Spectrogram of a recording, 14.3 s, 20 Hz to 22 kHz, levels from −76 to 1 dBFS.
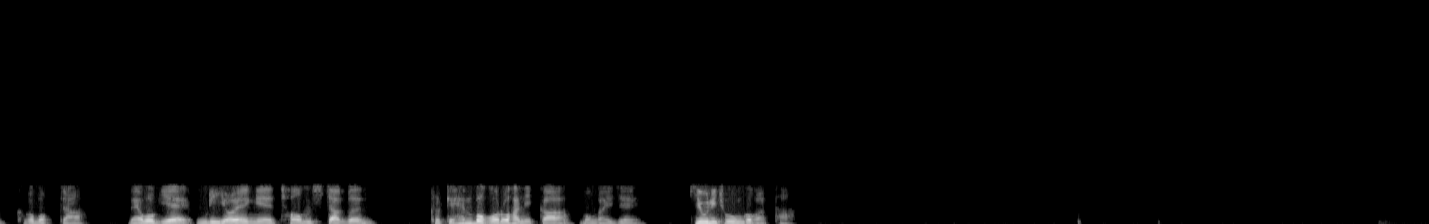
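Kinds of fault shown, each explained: No faults can be heard in this speech clip. It carries the narrow band of G.711 telephone coding, with nothing passing above about 3.8 kHz.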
